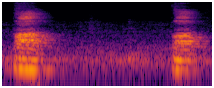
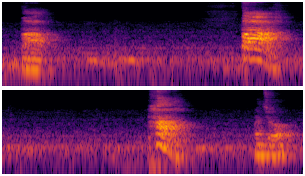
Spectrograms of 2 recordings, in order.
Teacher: 공기가 나오는 통로를 중간에 한번 막았다가 터뜨리면서 원래 크기를 회복하면서 소리내는 걸 파열름이라고 합니다. 바 입술이 막았다가 열리죠. 터뜨려지죠?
